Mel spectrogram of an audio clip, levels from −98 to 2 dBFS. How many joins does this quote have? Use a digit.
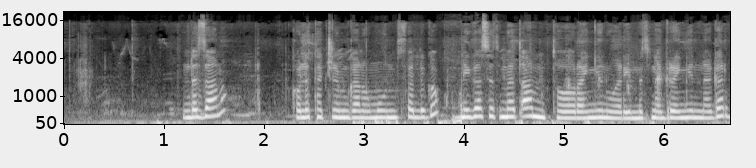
1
